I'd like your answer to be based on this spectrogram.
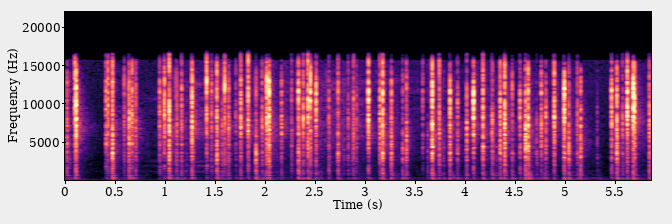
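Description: Long nails tap rapidly on a flat, solid inlaid wooden chessboard. The result is a dense run of short, dry clicks with bright edges and a hollow low body. Each tap dies away almost at once.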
